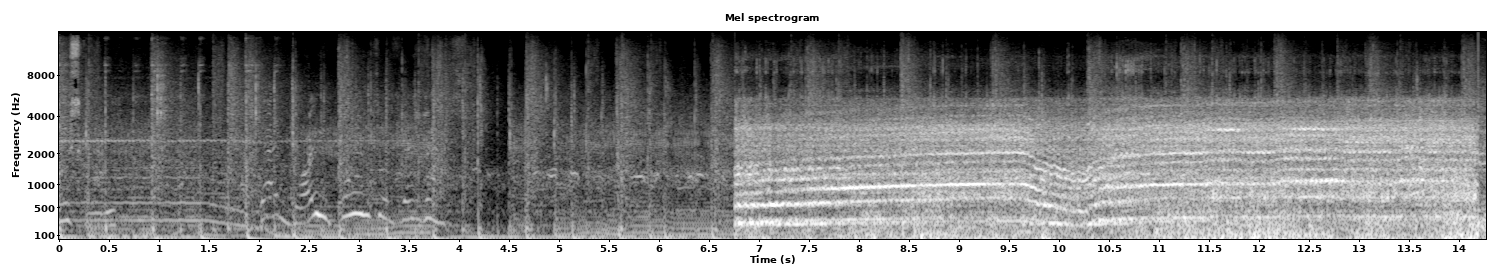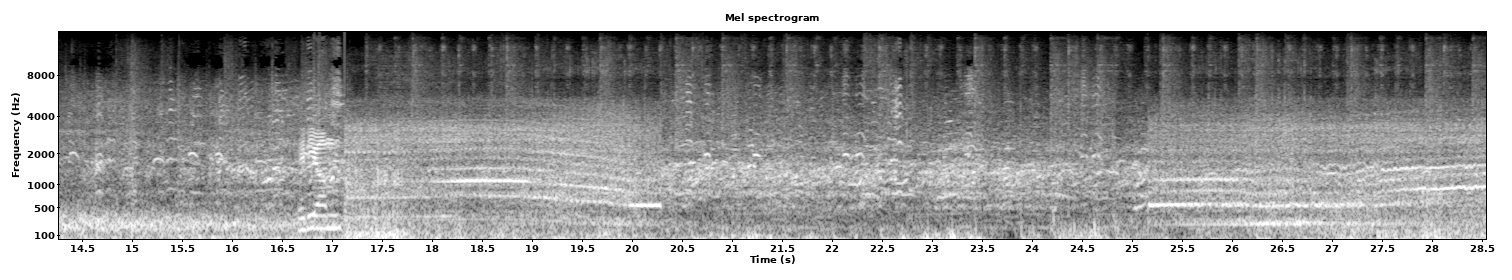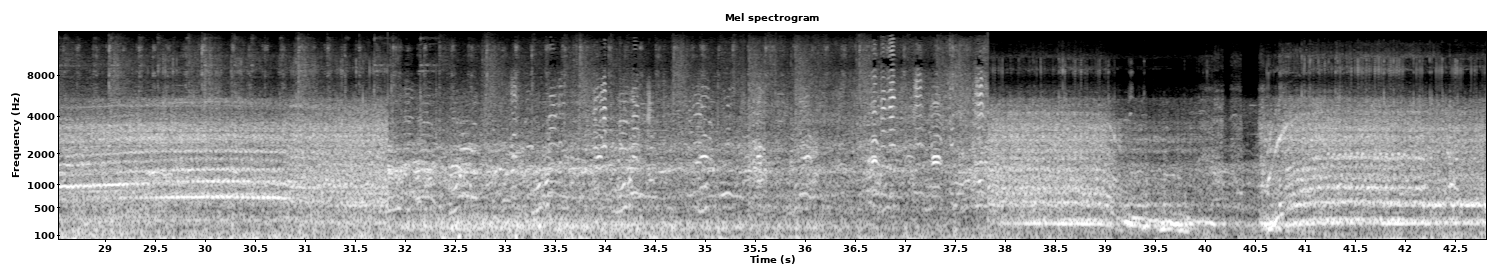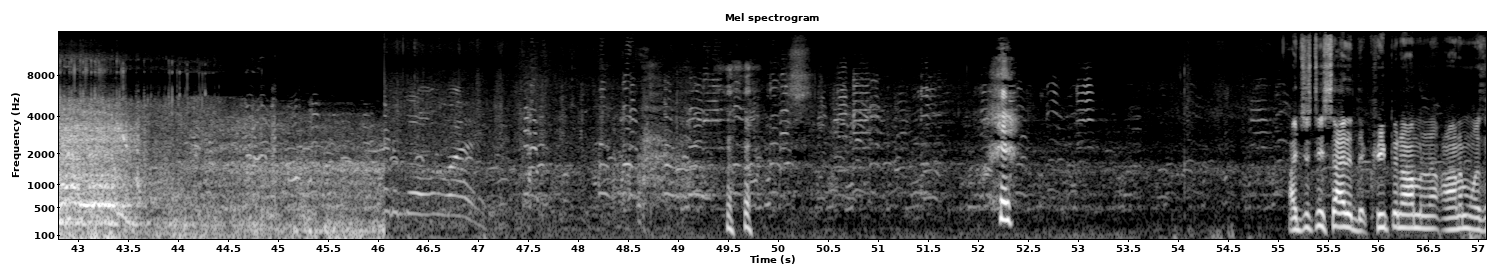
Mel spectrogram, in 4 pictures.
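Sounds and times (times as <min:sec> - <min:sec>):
flock of geese honking: 0:00.0 - 0:57.0.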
